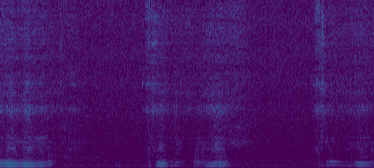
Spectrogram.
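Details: Loud, low, rattling snores in repeated bursts with quiet pauses between breaths from a sleeping male with some kind of sleep disorder causing him to fall asleep anytime.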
